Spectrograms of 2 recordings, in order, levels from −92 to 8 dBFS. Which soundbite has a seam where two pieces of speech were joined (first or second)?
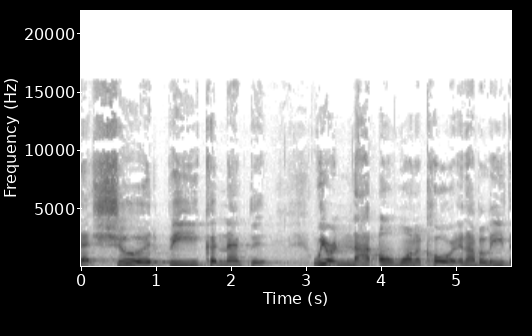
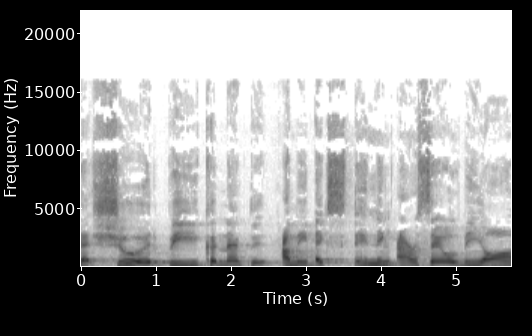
second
